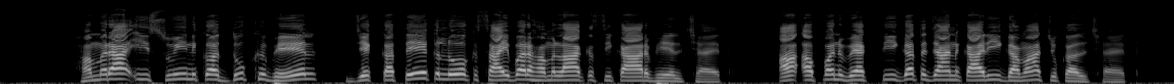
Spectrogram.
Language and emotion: Maithili, sad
